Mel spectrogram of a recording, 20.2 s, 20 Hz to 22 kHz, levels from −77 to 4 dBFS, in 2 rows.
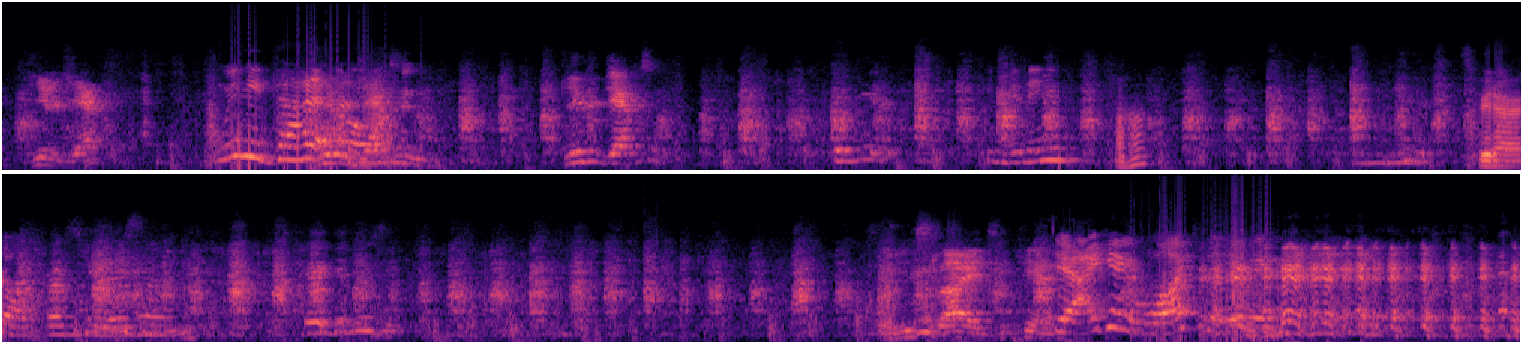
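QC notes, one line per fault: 1.23–2.79 s, 14.25–14.52 s and 17.65–18.63 s: processor overload crackle. In each burst the processor keeps missing its deadlines for very short buffers, which sound under a millisecond long, so it fills the gaps with stale audio that has hard edges. From about twenty to seventy of those tiny misses land again and again, the most in the last one. They blur into a gritty tearing crackle sitting on top of the sound, which clears once the load drops.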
